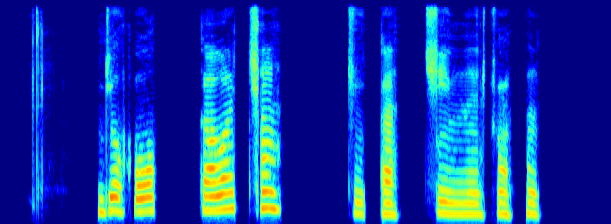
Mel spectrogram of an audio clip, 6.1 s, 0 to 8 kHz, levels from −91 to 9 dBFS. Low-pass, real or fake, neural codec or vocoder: 7.2 kHz; fake; codec, 44.1 kHz, 2.6 kbps, SNAC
